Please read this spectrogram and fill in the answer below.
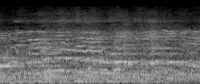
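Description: Many children's and audience voices overlapping, with music playing under them.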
